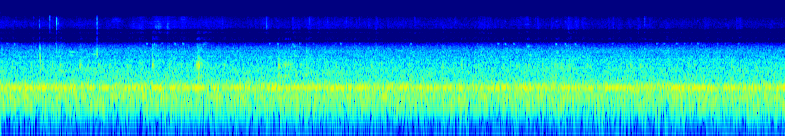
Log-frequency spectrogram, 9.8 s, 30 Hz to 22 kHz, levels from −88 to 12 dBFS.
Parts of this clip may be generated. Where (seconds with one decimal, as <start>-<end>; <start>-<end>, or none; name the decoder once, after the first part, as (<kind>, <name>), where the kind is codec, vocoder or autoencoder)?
none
